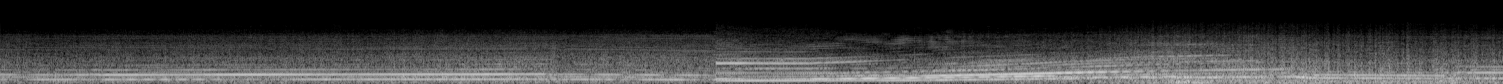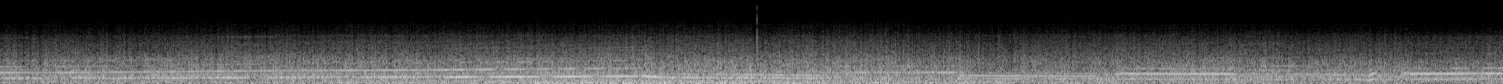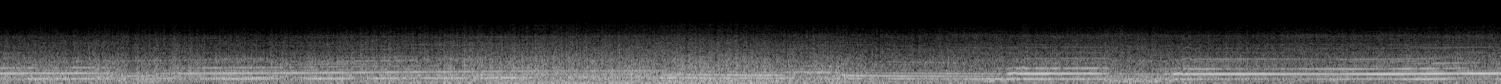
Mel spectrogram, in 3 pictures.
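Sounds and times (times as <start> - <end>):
wind on microphone: 9.0 - 45.0.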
